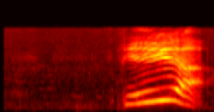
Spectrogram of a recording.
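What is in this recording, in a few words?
"shi2yue4", Mandarin Chinese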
